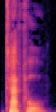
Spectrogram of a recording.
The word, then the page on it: tefl: British English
